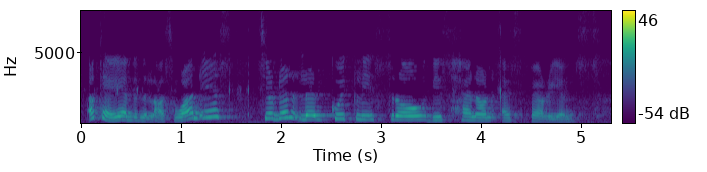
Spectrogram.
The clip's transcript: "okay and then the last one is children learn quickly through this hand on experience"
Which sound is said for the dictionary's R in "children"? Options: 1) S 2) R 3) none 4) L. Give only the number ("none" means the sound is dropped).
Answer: 3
